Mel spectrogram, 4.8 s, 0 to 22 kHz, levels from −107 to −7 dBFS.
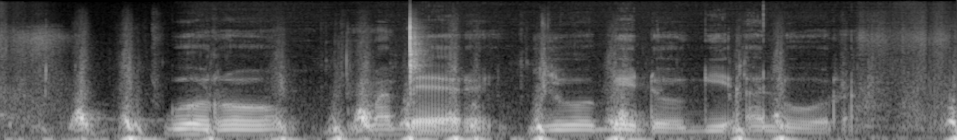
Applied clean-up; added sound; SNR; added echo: none; Whoosh, swoosh, swish; -1 dB; none.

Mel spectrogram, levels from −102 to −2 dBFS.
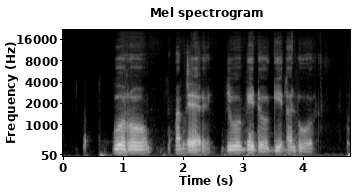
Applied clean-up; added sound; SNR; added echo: neural mask model DeepFilterNet 3.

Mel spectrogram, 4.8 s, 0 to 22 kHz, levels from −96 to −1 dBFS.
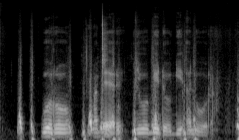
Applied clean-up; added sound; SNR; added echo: neural mask model RNNoise.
